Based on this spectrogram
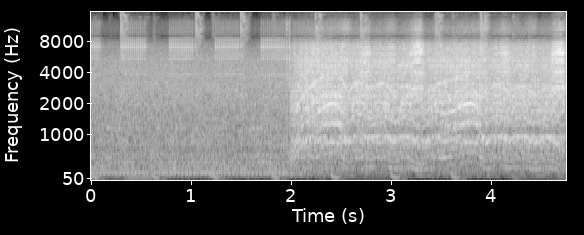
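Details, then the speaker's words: BMW E36 TDS inline-six diesel, starter wired directly, wire heating: steady, slow churning of about four beats a second; the engine turns over sluggishly and never catches. Same slow cranking as with the old starter; owner suspects compression. "Donc, le démarreur, il marche quand même. Ouais, mais au ralenti. On ralentit. Il tourne pas comme il devrait tourner."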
